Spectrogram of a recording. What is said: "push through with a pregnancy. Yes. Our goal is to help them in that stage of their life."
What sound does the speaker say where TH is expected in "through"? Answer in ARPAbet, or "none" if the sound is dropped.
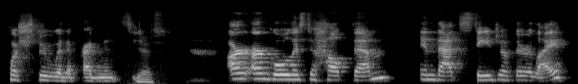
TH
